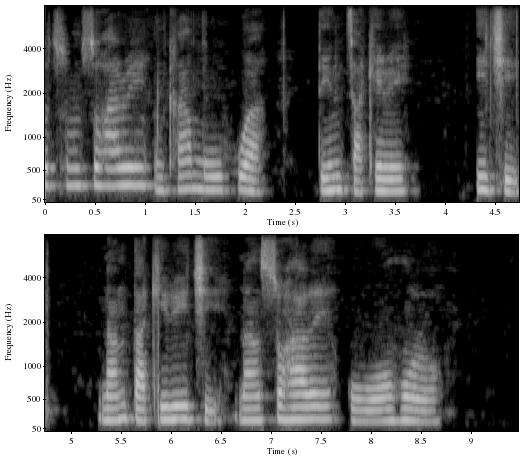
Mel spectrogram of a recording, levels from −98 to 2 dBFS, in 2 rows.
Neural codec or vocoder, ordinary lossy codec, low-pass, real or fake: none; none; none; real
